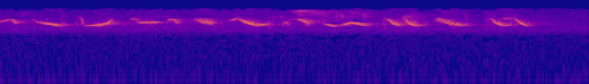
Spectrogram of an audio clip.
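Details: Chestnut-bellied seed finch (cacahuero, Sporophila angolensis) singing a rapid run of clear whistled notes, many slurred down then up, about three to four per second, steady for nearly four seconds.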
